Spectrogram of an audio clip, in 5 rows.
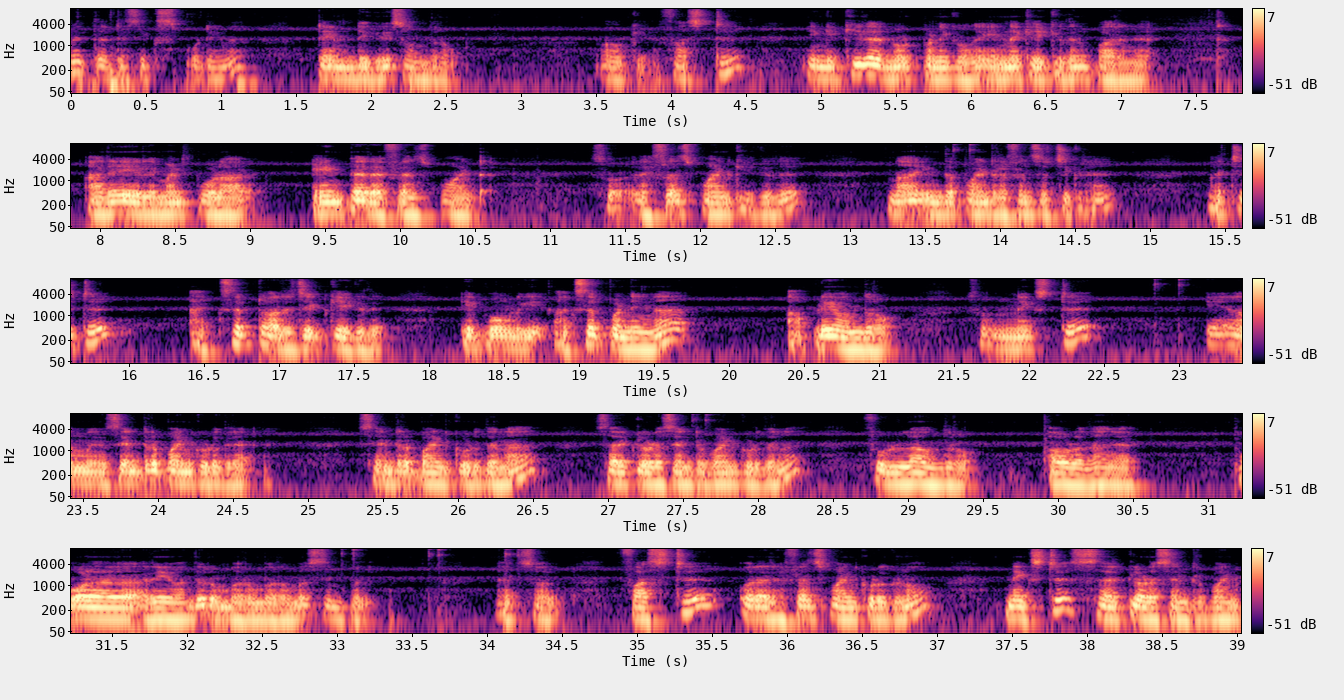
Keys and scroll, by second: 0.0-1.1 typing.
